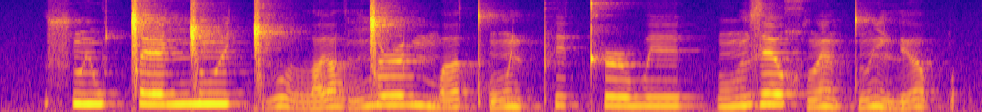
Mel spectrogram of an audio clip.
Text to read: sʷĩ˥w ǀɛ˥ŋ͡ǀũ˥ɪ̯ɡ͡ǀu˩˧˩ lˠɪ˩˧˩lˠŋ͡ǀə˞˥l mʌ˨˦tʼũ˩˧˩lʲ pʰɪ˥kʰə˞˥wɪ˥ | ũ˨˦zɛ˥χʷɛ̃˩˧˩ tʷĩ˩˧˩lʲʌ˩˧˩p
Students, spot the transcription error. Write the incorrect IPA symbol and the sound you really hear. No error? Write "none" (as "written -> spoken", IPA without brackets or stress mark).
none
